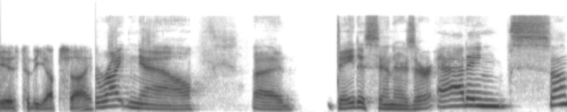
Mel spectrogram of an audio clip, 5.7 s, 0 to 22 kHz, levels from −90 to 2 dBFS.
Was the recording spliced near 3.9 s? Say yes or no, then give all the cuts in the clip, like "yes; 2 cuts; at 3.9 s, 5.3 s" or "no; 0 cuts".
no; 1 cut; at 1.0 s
